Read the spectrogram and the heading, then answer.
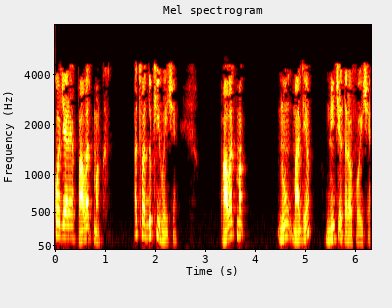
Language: Gujarati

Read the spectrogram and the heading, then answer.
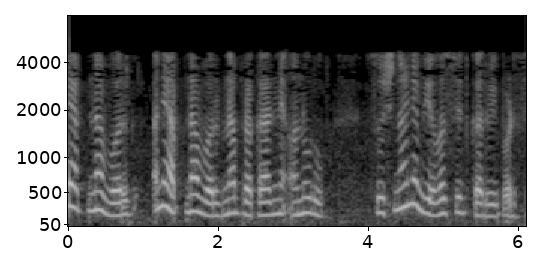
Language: Gujarati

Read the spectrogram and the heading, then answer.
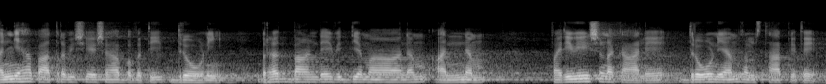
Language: Sanskrit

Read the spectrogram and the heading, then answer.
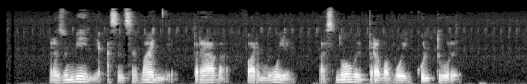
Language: Belarusian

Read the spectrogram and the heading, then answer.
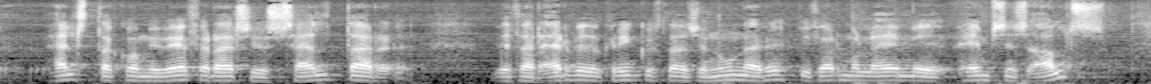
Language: Icelandic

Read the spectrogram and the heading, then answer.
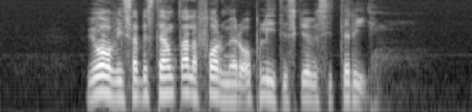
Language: Swedish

